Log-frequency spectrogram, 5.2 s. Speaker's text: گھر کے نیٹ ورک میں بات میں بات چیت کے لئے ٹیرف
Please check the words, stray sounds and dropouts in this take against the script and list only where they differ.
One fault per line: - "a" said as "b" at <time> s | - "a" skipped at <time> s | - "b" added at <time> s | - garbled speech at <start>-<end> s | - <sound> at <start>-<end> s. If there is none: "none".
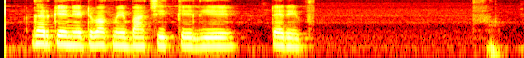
- "میں بات" skipped at 1.5 s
